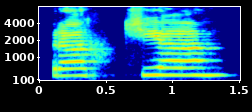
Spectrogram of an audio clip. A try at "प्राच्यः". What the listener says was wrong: when we are stopping at prachya then we have to add the visarga. If we are reciting continuously, then the visarga will not be there.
